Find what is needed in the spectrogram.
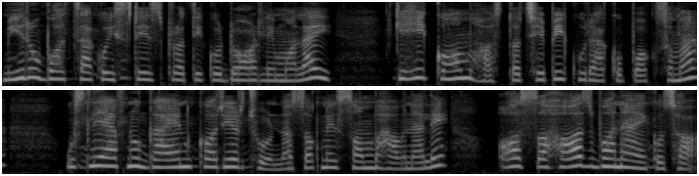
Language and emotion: Nepali, fearful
